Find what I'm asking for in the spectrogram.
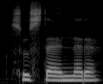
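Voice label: "sustènnere", female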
